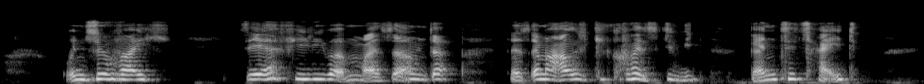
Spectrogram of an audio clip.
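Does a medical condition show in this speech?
Yes: infantile cerebral palsy; from birth, not premature, spastic, worsening with growth, involuntary twitches, no handwriting, tracheotomy during double pneumonia; age 55, breathing-support mask machine for sleep, personal assistants; childhood speech therapy at Dresden University Clinic.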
